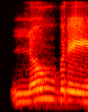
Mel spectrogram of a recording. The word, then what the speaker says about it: Louvre: The Louvre, la R está pronunciada fuerte porque no está en inglés, sino que está en francés. Louvre, el Museo Louvre en France.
